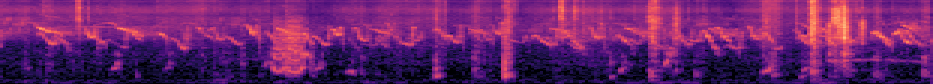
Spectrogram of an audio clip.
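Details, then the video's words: Francolin chicks beside their family call in a steady stream of high, falling peeps. Scattered sharp clicks and a brief rustle are heard midway. "baby teetar with family,pheasant baby voice"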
